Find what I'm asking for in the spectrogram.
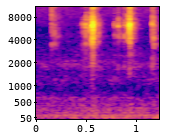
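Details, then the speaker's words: Control on an old six-tube Motorola tube radio, turned by hand with nothing else running: dry, gritty scraping bursts from a crusty, corroded part. After cleaning with a wire brush it turned smoothly without grinding. "God it just sounds horrible I don't know what it looks like inside down there okay that's fine just this it's gritty"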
